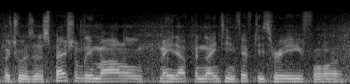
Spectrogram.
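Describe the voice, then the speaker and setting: A middle-aged man from Wisconsin being interviewed about his car outdoors, measured, precise and matter-of-fact. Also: mid-range voice, monotone. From Wisconsin, United States. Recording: noisy outdoor on-location recording.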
